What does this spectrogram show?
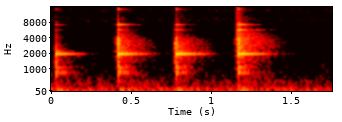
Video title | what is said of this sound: Haul 56: That's a Nice Surprise! | I'm not even sure if this is metal or ceramic it's actually sounds like metal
